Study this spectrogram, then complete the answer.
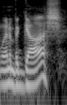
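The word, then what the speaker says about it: Winnibigoshish: They call it Winnie, but it's actually called Winnipegosh-ish. But people in Minnesota pronounce it Winnipegosh. So it has 3 different names.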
